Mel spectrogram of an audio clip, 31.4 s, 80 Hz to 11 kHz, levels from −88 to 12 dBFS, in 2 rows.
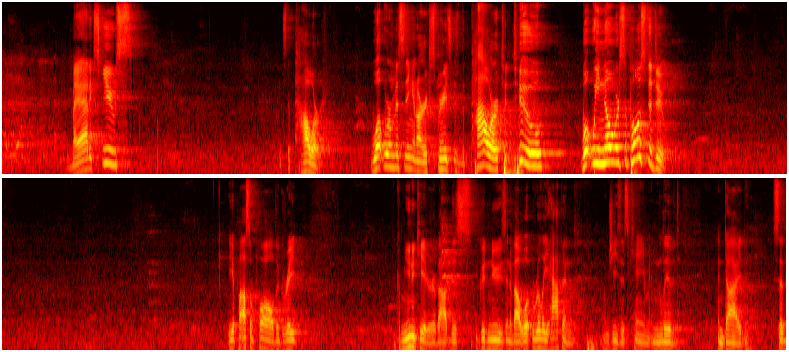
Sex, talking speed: male, 90 wpm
